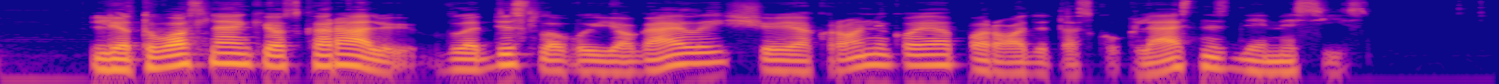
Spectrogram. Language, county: Lithuanian, Vilnius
